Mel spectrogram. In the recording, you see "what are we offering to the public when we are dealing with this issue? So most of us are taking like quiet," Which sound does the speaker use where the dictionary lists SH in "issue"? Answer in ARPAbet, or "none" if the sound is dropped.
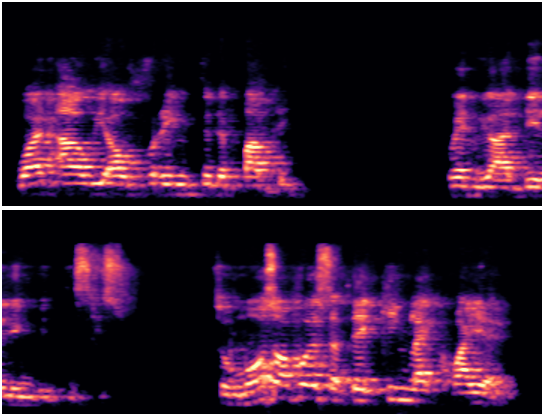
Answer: S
